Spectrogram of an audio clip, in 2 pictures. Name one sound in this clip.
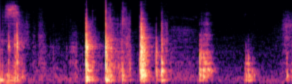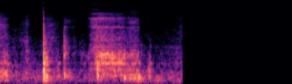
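Small plastic toys tap and click on a hard surface.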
